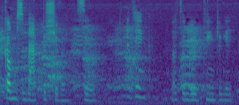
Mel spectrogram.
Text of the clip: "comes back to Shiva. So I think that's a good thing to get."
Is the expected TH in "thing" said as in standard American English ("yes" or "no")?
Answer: no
